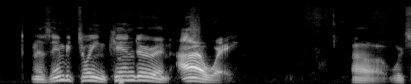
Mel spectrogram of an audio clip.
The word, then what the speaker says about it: Iowa: of me uh is in between Kinder and iway uh which iway is a little town right outside of Lake Charles spelled like Iowa the state of Iowa but they pronounce it Iowa over there right so that little plan I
